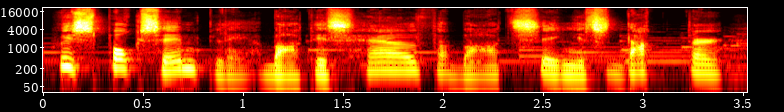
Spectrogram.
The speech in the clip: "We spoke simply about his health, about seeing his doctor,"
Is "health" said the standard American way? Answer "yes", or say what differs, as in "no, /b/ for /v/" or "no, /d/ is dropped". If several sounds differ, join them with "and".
yes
